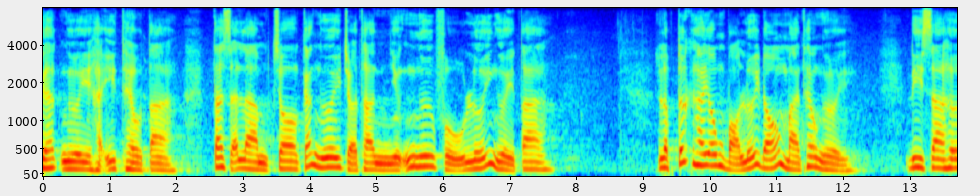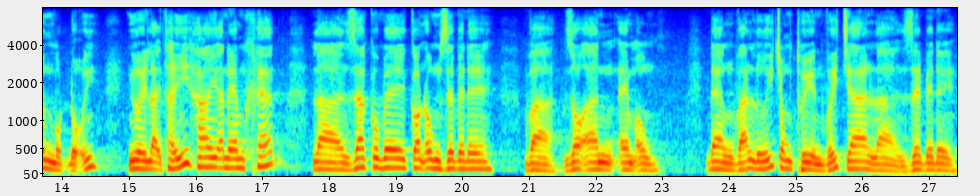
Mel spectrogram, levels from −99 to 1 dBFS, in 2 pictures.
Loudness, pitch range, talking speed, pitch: -17 LUFS, 120-160 Hz, 130 wpm, 135 Hz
